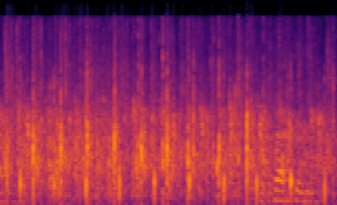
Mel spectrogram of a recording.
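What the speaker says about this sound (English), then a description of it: "let's give a round of applause to our panel" An audience applauds a tech-talent panel at an HBCU town hall event, a dense, steady spatter of many hands clapping close by, with voices mixed in toward the end.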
